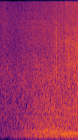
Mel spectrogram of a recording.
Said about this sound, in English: Speak up. I can hardly hear you over all this dripping.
